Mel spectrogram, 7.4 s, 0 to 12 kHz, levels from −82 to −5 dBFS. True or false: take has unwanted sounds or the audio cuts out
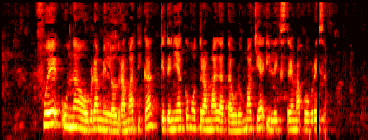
true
